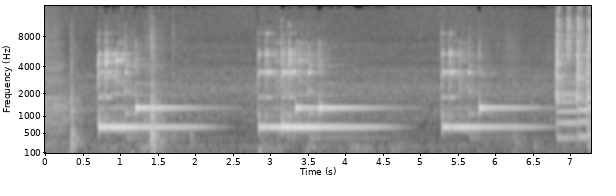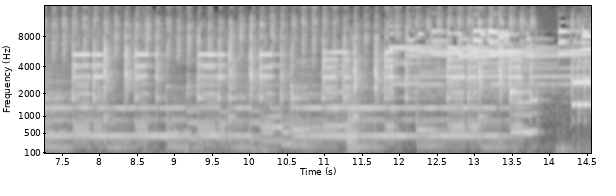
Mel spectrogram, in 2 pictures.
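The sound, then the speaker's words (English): Phone ringtones play. Three separate short chime phrases each ring out and fade, then a denser, continuous ringtone follows, packed with many bright melodic notes until the end. “Let's play with some ringtunes.”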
